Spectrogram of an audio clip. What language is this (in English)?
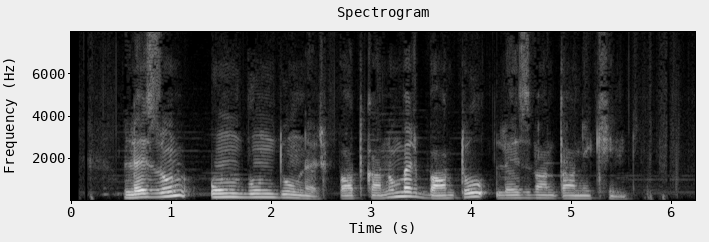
Armenian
